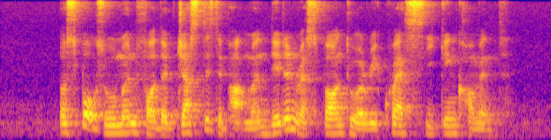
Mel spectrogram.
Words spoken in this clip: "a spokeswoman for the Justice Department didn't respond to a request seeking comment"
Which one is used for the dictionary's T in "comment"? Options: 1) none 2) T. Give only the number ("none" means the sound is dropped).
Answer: 2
